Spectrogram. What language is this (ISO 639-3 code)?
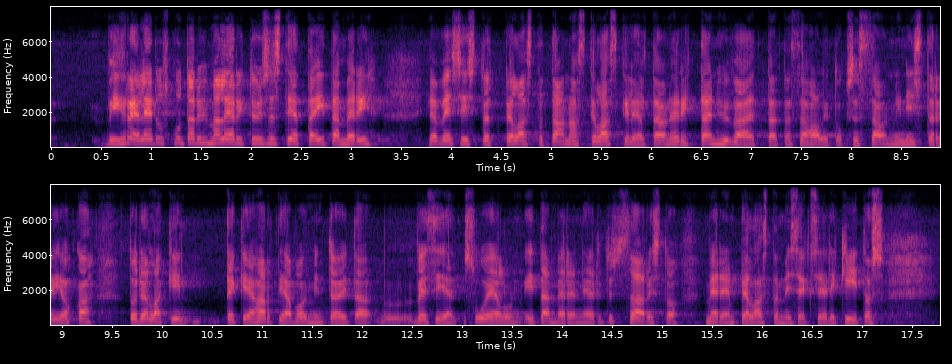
fin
